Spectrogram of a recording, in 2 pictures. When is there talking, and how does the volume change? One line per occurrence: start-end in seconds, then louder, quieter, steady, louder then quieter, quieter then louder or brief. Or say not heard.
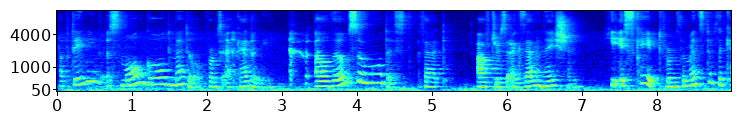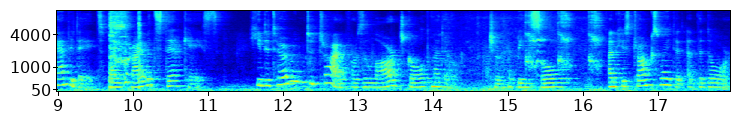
0.0-17.9 steady.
